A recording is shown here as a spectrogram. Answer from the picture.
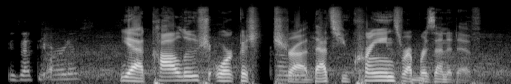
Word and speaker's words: Kalush: Yeah, how do you pronounce, is it Kalush? Is that the artist? Yeah, Kalush Orchestra.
